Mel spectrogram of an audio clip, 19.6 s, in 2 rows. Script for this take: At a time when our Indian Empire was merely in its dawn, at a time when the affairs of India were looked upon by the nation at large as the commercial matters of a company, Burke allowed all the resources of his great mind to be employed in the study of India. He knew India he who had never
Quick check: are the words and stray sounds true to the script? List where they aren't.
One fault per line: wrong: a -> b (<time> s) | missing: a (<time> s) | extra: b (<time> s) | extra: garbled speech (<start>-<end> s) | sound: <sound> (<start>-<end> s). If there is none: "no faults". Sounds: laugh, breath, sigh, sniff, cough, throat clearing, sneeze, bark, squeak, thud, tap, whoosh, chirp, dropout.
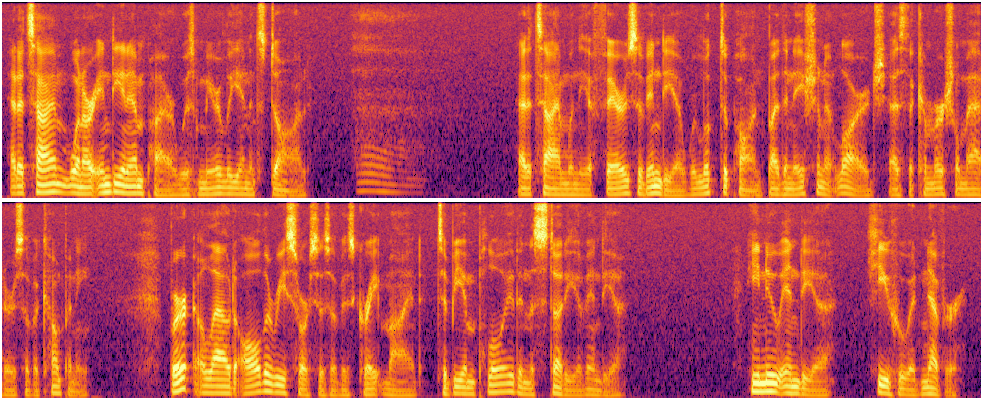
sound: sigh (3.5-4.6 s)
